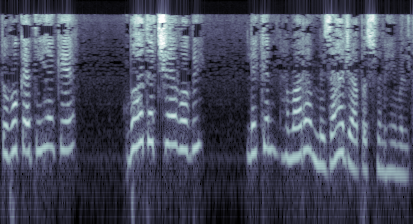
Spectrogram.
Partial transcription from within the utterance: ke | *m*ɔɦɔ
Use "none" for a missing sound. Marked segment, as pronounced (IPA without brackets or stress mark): b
